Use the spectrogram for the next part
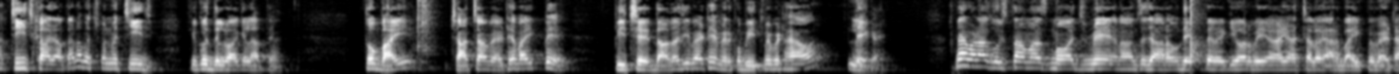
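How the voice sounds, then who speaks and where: A young man, a teacher telling a childhood story to his students in a playful, animated way. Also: a little high.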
